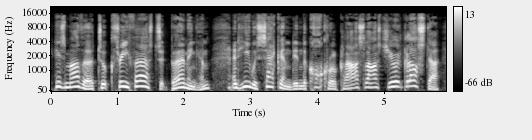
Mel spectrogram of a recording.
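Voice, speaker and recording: Man playing teenage country-house girl, high lilting voice, blithe prattle, storybook character, close dry sound. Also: very animated, normal speed, fairly bright tone, dry recording. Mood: coaxing, blithe. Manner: breezy, matter-of-fact prattle.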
